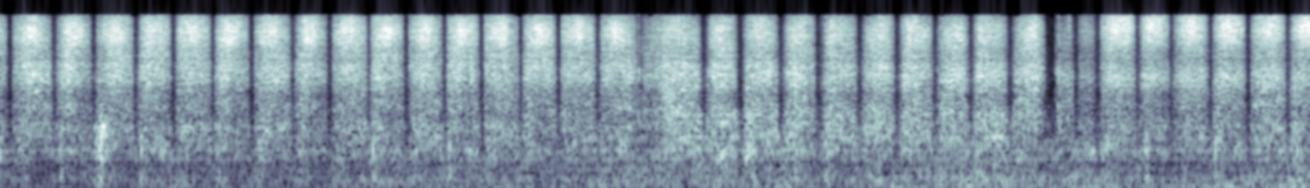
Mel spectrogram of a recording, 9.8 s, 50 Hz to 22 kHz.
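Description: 180-grit sandpaper on a hand sanding block rubbed quickly back and forth over dried wood filler and painted timber, an even rasping scrape at about four strokes a second. This is the final light sand that flattens the last coat of filler before painting.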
